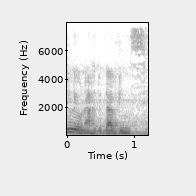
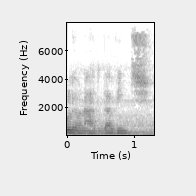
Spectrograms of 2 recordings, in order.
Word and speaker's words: Leonardo da Vinci: Bom, o Homem Vitruviano, que é uma arte de Leonardo da Vinci ou Leonardo da Vinci, as duas pronúncias estão corretas, ela representa a preocupação com a perfeição, a ciência e a centralidade humana.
